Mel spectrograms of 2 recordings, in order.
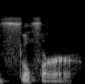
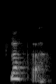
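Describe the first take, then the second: First: Fluffer with a clear r at the end; demonstrated pronunciation. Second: Fluffer tried out high and soft, ending in an open "uh"; attempted imitation. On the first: Shown as a demonstration. Speaker showing friend how to say Fluffer, demonstrated pronunciation. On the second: Friend checking how Fluffer is said, tentative imitation. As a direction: softly copy Fluffer with a light, r-less ending. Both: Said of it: "How do you say it?".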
